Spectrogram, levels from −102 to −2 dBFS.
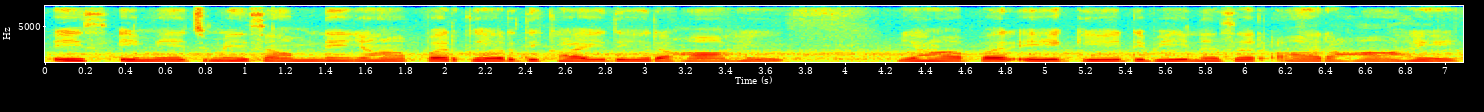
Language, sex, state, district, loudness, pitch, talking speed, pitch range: Hindi, male, Rajasthan, Jaipur, -16 LUFS, 205 Hz, 170 wpm, 200-215 Hz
